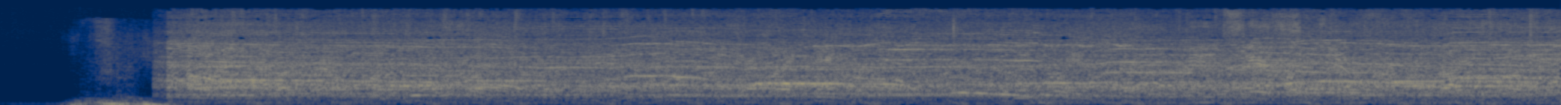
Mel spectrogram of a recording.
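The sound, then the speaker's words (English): A large crowd at an Iowa football game roars continuously after a brief thump at the start, a dense wash of many voices blending loud cheering and booing aimed at a man who came down into the stands, steady and sustained with no clear individual words. “He also went to the Iowa football game, and there was a bit of online controversy that broke out over whether he was being booed or whether he was being cheered.”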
